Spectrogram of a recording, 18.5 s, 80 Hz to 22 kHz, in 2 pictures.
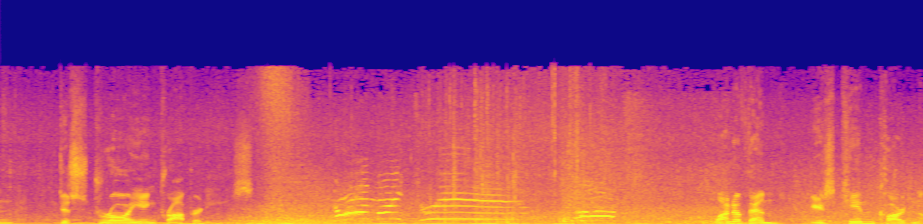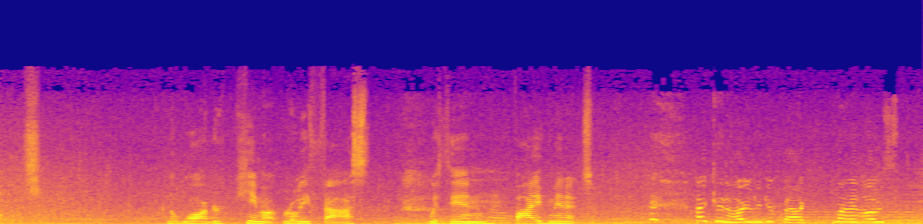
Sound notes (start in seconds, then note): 2.8 Cardinal, exclaims; 4.2 cries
